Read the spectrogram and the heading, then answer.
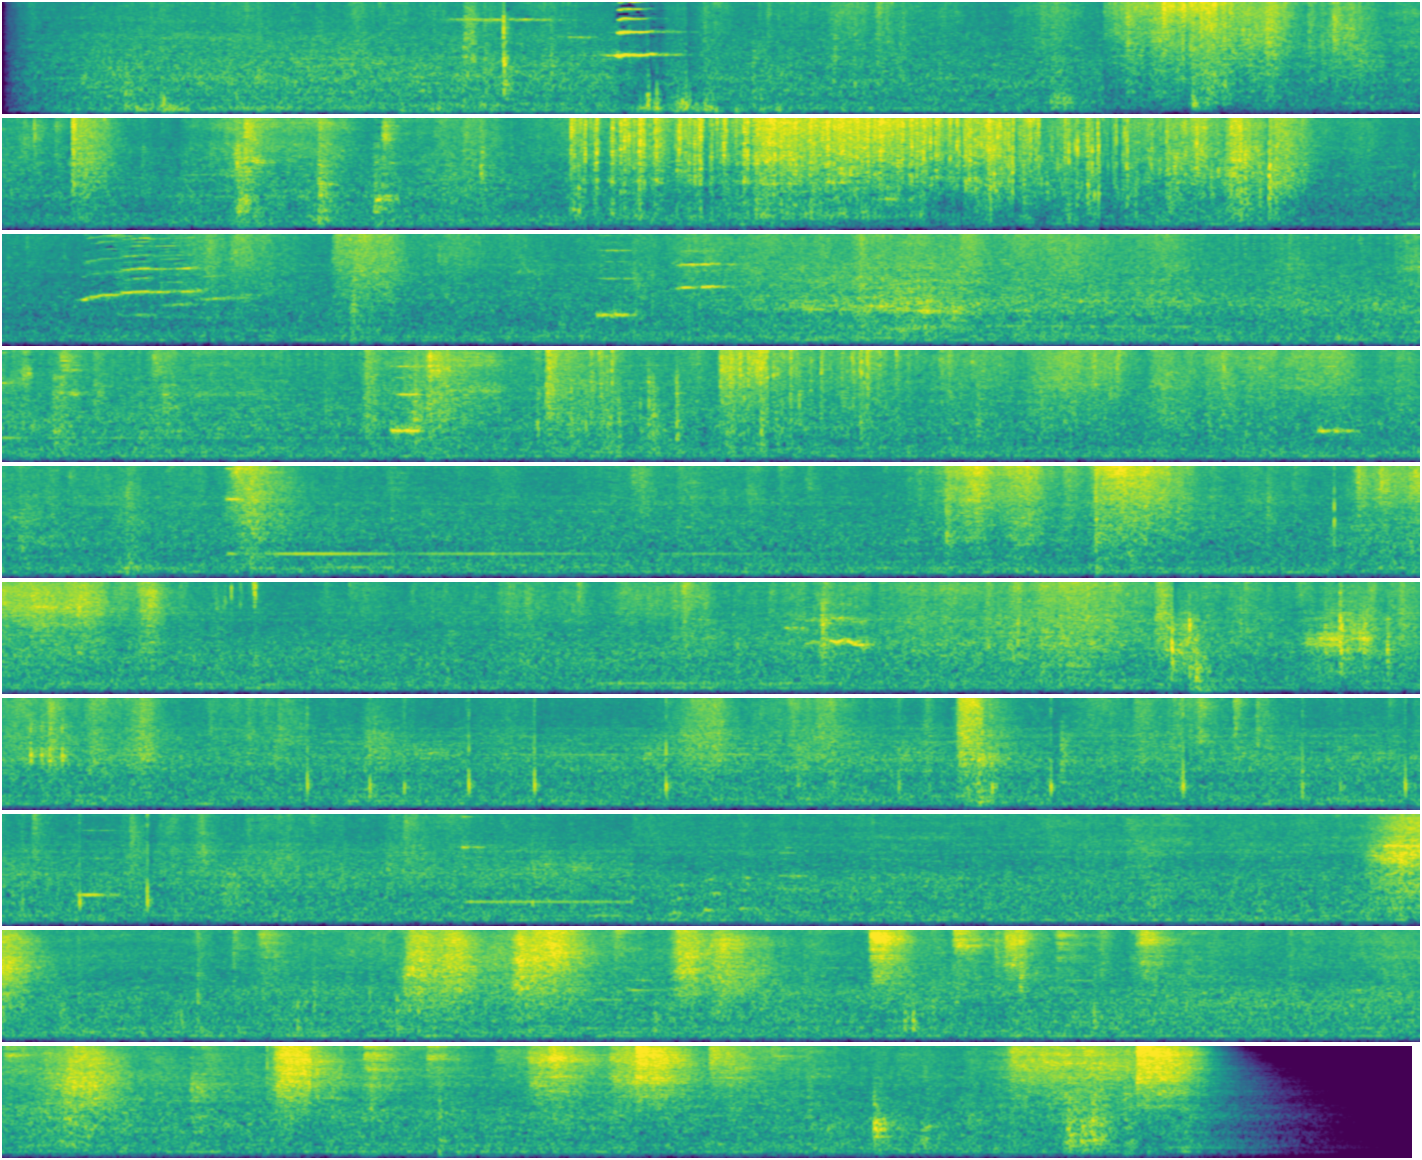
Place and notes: Vincennes, France - Picard
Inside the Picard Surgelés store on the avenue de Paris in Vincennes.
